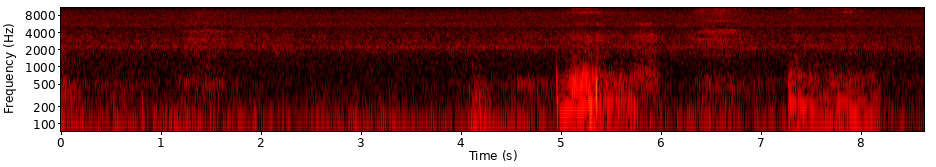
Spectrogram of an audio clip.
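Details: Sleeping dog snoring: a quiet low rasp, then two louder, buzzy, throaty snores near the fifth and seventh seconds, all over a constant deep background hum.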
